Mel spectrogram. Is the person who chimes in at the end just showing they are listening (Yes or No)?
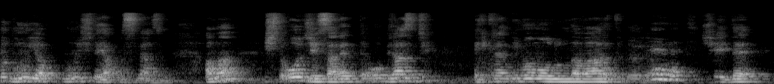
Yes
